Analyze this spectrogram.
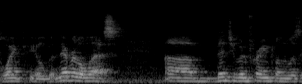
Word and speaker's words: Whitefield: a little boy but I learned to say Whitfield and I think that printer about proper pronunciation is Whitefield but nevertheless Benjamin Franklin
